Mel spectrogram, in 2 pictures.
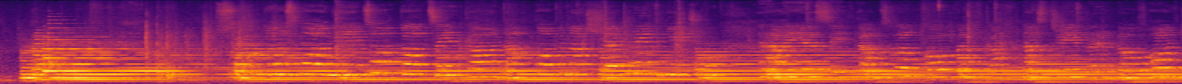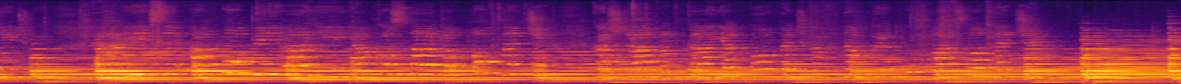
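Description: Children singing a song with upright piano accompaniment; the piano and voices come in together right at the start and run on without a break.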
